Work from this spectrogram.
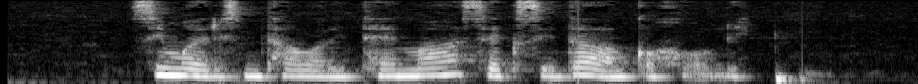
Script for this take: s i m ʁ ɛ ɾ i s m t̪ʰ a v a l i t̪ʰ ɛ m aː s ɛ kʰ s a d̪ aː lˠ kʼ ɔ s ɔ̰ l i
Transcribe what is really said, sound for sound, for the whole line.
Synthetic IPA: s i m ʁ ɛ ɾ i s m t̪ʰ a v a ɾ i t̪ʰ ɛ m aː s ɛ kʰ s i d̪ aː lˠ kʼ ɔ h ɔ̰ l i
